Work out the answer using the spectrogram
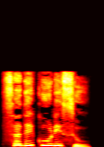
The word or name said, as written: ಸೇದೆಗೆಡಿಸು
